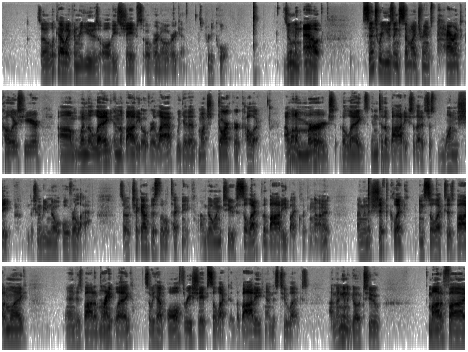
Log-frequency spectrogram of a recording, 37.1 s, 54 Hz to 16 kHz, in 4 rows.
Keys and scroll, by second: 5.0 super+-.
